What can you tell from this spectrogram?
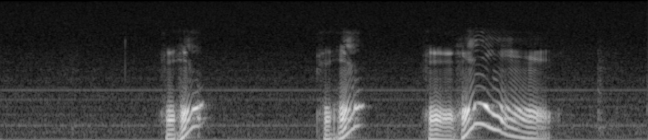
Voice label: french confirmations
